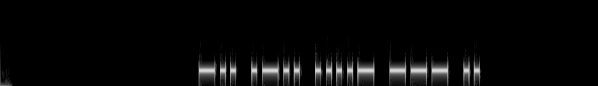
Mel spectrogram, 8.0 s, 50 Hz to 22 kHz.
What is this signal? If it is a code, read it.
Morse code, heard as a keyed tone, about 17 wpm, 700 Hz. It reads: DL4OI
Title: USA Call Signs - 5 Characters - Repeated 2x - 17wpm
